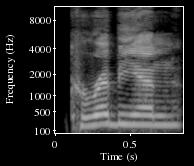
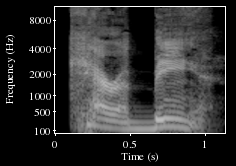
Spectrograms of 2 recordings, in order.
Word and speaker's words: Caribbean: So it is Caribbean berry.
